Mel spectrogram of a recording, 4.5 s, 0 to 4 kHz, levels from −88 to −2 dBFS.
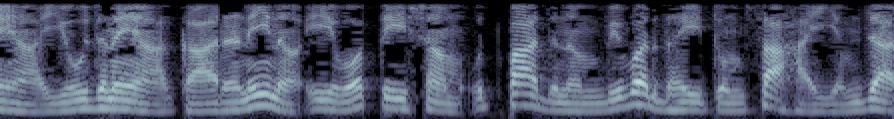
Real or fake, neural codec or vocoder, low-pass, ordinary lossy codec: real; none; 3.6 kHz; none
